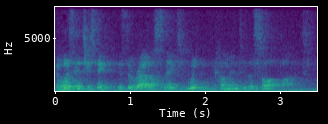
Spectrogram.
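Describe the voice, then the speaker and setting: Amid audible room echo and noticeable background noise, a man talks fairly quickly at a fairly high pitch. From rural New York, Hillburn area. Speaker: environmental activist and local speaker. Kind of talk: slide-show talk to audience. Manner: animated.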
